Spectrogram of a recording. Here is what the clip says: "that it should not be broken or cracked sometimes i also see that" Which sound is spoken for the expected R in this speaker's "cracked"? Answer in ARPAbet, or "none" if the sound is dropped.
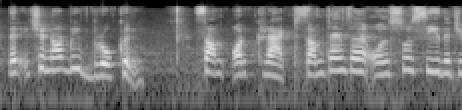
R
